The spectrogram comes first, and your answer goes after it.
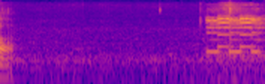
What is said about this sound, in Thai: โทษทีเมื่อกี้เพื่อนโทรศัพท์มาเนาะ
